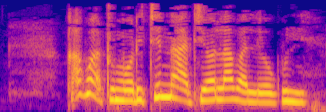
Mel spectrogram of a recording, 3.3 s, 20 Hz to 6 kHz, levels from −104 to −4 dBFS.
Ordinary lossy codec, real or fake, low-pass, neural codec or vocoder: MP3, 24 kbps; fake; 5.4 kHz; vocoder, 24 kHz, 100 mel bands, Vocos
